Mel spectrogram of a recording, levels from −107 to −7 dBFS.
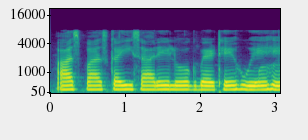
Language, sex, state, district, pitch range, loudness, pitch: Hindi, female, Madhya Pradesh, Bhopal, 180-185 Hz, -11 LUFS, 185 Hz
